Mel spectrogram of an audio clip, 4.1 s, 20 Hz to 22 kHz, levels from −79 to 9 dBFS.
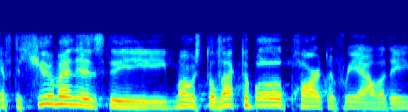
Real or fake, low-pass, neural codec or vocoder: fake; 7.2 kHz; codec, 24 kHz, 3 kbps, HILCodec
